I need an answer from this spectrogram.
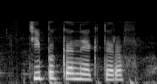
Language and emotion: Russian, neutral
